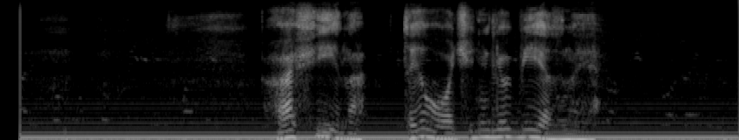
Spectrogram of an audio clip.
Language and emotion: Russian, positive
